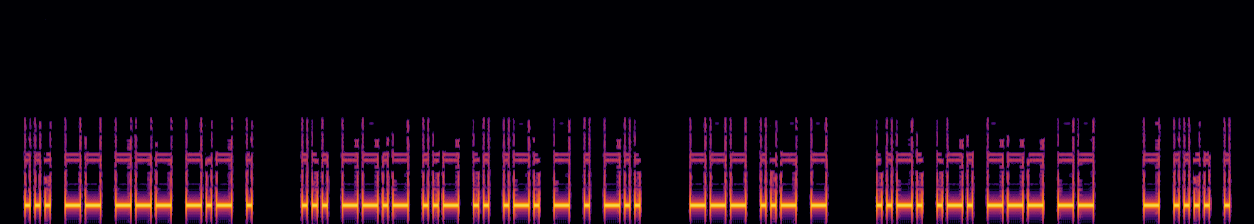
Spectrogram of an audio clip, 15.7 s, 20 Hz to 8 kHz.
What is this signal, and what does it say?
Morse code, heard as a keyed tone, about 19 wpm, 700 Hz. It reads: SMOKE SQUIRTED OUT FROM THE
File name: Book One / 10-Chapter 10 - 19 WPM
